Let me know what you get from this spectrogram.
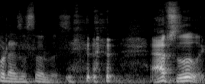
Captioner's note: laughter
